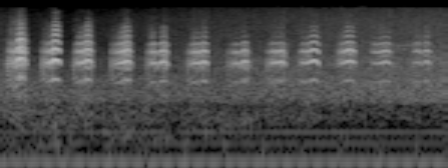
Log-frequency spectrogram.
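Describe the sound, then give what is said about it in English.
A peregrine falcon gives a rapid, steady series of about a dozen harsh, scratchy cackling notes, clear, with no other sounds around it. “The mid-sized peregrine falcon nests in some locales across the country”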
